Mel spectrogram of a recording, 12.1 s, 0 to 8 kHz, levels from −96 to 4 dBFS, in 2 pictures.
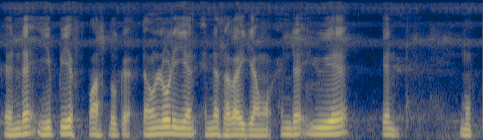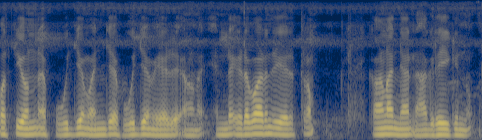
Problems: none marked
